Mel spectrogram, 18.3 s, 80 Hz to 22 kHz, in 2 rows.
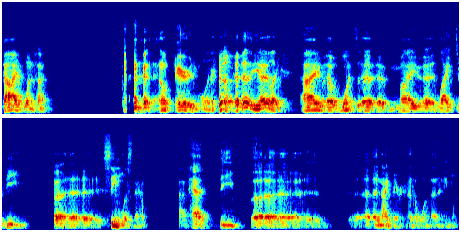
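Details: Aphasia in a 47-year-old male, a mix of Broca's and Wernicke's, after a massive stroke 6 years ago; he had to relearn to talk.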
